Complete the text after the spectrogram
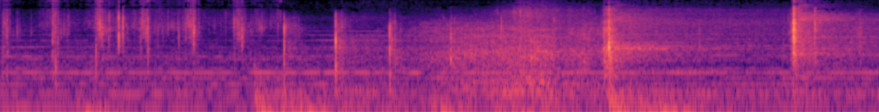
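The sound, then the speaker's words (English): Quick, light footsteps of someone running patter in a steady rhythm, then a soft rushing swell like the doors of a large shopping mall sliding open, with a few sharper thuds as the steps continue. “Its doors opened, and I ran to them.”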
